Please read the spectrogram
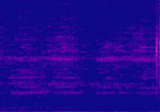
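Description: Quiet pause between speech: faint room noise with a low steady hum.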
